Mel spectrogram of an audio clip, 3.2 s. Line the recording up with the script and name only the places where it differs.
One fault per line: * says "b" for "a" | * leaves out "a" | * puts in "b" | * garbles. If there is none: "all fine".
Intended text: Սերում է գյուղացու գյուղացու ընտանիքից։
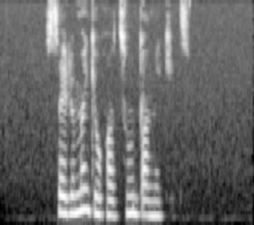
* leaves out "գյուղացու"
